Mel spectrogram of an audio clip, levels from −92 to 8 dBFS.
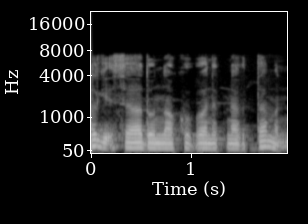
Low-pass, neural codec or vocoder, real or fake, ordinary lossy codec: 7.2 kHz; none; real; none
